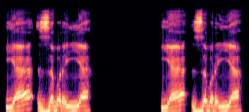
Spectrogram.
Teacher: ইয়ার উচ্চারণ মখরাজ অনুযায়ী জিহ্বার মধ্যখান থেকে পড়তে হবে।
